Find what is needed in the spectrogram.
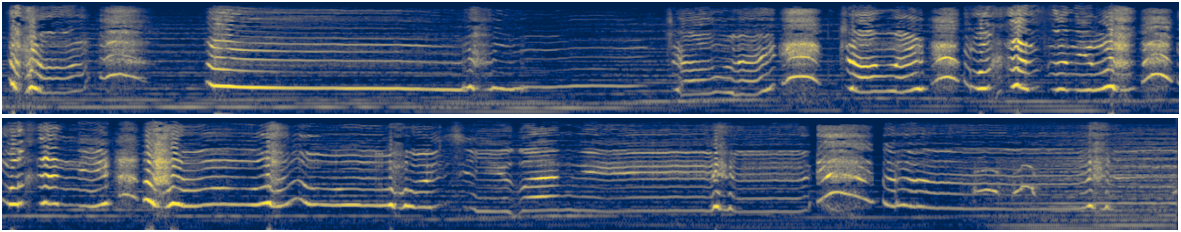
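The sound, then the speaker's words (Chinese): A woman crying uncontrollably in a radio drama: loud, wavering wails and gasping sobs that rise and fall in pitch, coming in long uneven bursts. “读完信，刘芳芳泪流如雨，她扑在桌子上，抑制不住的大哭了起来。”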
